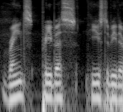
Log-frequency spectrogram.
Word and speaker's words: Reince Priebus: I never know how to pronounce that name. Yes, Reince. Reince Priebus.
